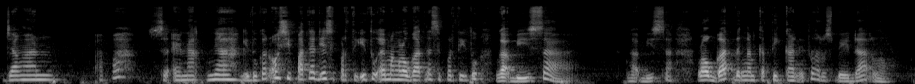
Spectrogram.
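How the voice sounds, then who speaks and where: Middle-aged woman vlogger, Sundanese accent, animated and indignant as she vents. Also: mid-range voice, a little fast. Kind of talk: venting monologue.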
